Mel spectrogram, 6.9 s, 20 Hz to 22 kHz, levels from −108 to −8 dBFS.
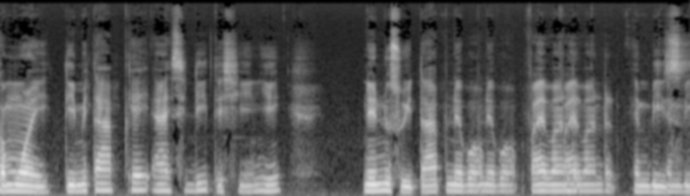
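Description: Speech, with a doubled audio track from 4.77 s, after "nenusu nebo", to the end. An abrupt, full-band copy about 5 dB quieter trails by roughly 300 ms, showing as duplicated, offset spectrogram and waveform shapes, likely from a second, slower capture path.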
